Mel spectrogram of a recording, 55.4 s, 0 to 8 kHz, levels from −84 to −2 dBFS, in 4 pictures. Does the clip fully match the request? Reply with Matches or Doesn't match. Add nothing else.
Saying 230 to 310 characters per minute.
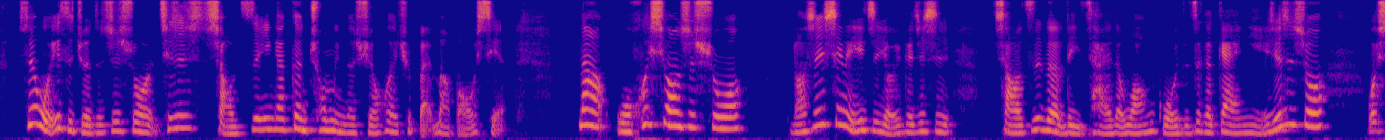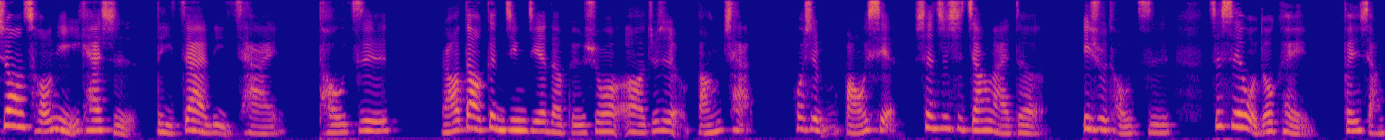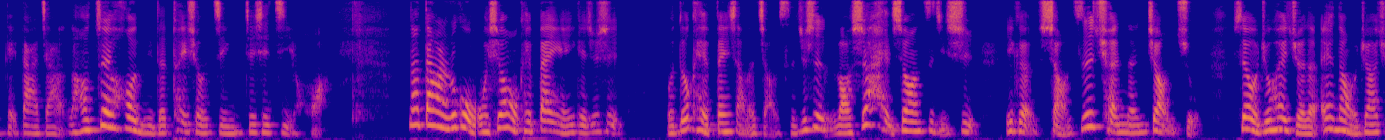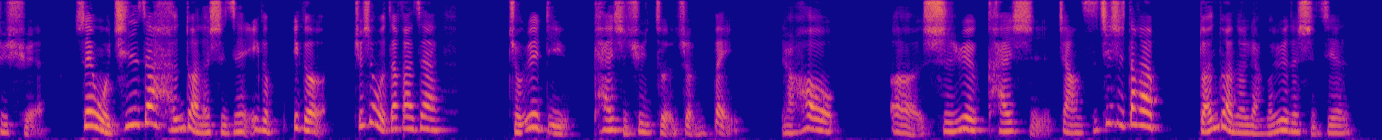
Matches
